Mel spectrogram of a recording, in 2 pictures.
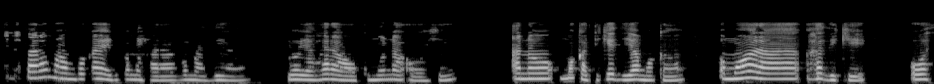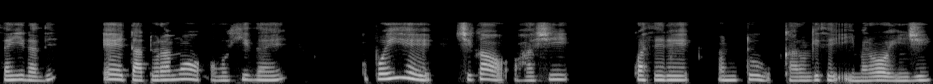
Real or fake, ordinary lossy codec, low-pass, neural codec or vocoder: real; MP3, 64 kbps; 7.2 kHz; none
